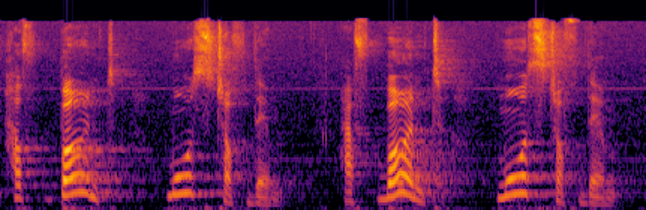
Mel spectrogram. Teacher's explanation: we find cases where syllables in two neighboring words seem to be equally strongly stressed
